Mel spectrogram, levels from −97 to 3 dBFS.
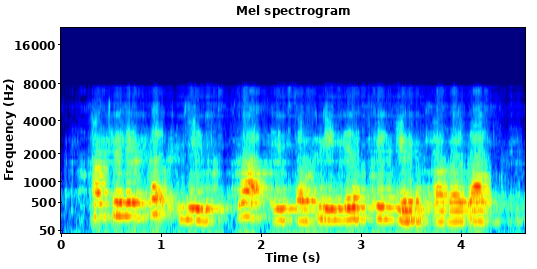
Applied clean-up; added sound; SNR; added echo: neural separator model SepFormer DNS4.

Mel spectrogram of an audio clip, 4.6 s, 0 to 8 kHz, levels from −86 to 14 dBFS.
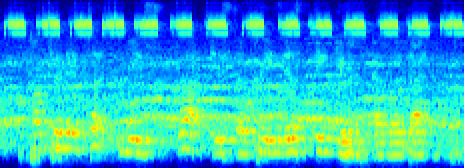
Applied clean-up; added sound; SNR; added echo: none; Cricket; 3 dB; reverberation time 0.7 s.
